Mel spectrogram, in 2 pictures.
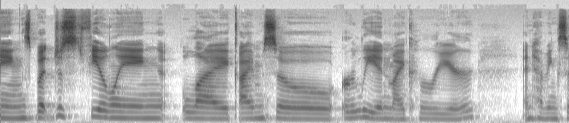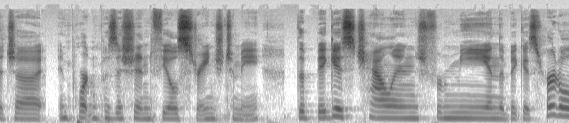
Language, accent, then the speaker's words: English; California, United States; I'm from California, so I'm really happy and feel very grateful to be working in California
